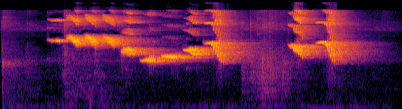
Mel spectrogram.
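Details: Teledekan gunung singing at full strength: a bright, high stream of overlapping whistles and slurred notes that falls step by step, then a brief dip followed by a second loud burst of strained, piercing phrases.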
